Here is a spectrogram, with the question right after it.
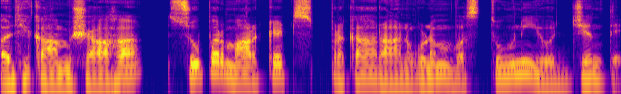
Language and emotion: Sanskrit, neutral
